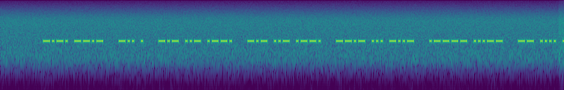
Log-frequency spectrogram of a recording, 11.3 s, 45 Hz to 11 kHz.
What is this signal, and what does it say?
Morse code, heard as a keyed tone, machine-sent, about 27 wpm, 900 Hz, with a squelch burst at the end. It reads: CQ DE KUP KUP QSX 13 …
